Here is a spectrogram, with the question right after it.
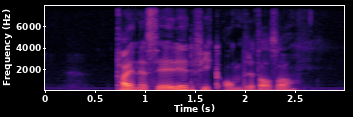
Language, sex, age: Norwegian, male, 43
